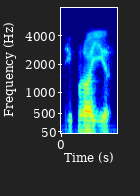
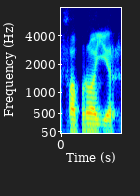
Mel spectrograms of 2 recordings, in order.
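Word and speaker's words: فبراير: Jadi dari segi istikmal ya sah-sah saja kita mau menyebutkan Fabroir atau Fibrair memang keduanya ada yang menggunakannya seperti itu. Tapi yang sering ana dengar dari mereka menyebutkan fabrir ya, fnya diberikan harakat fathah.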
